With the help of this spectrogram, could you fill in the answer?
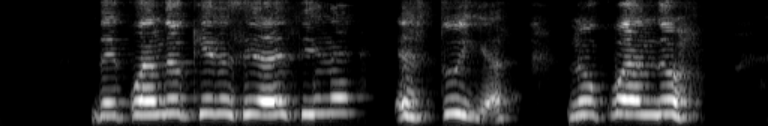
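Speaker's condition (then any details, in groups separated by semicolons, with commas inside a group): Cerebral palsy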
